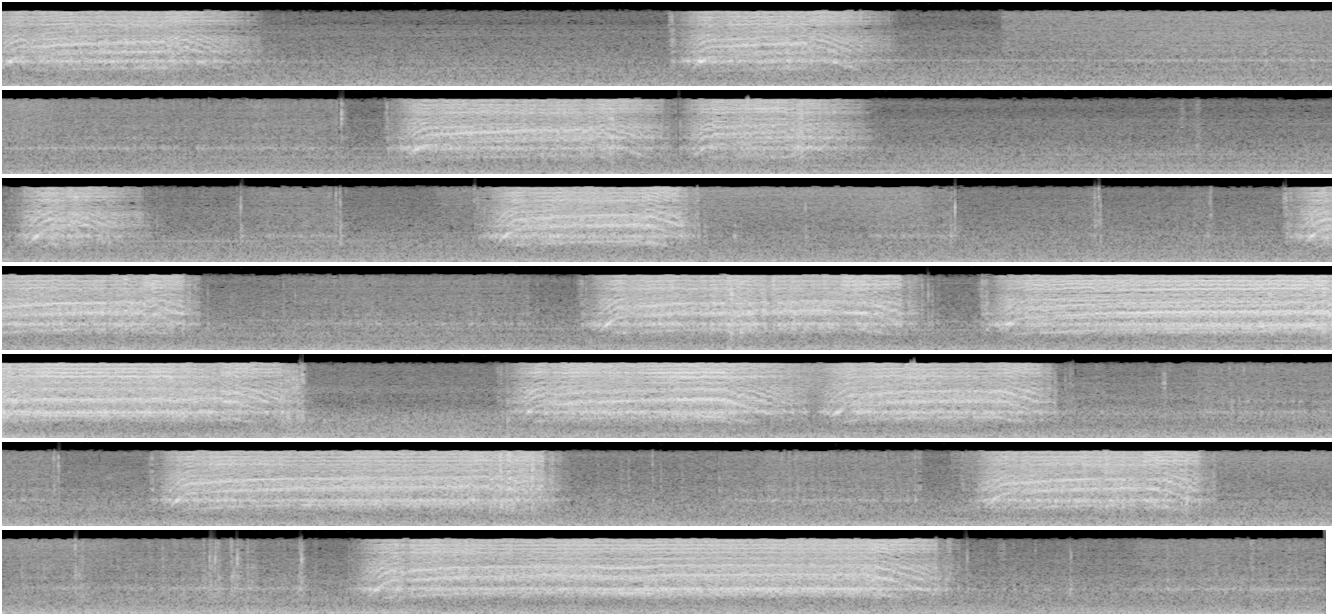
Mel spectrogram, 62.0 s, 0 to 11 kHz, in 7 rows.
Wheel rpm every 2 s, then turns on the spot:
90, 0, 60, 10, 20, 50, 110, 20, 10, 20, 70, 30, 0, 120, 20, 140, 120, 210, 120, 100, 140, 40, 50, 200, 10, 100, 40, 40, 220, 120, 10.
6-10 18-20 22-24 28-30 42-44 48-50 52-54 60-62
